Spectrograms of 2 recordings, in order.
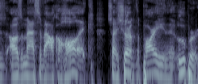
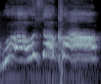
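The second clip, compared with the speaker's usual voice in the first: party-crowd shout; 13 semitones higher, much slower than usual. Retold or imitated. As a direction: hail the newcomer at a wild party. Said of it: "they're all".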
